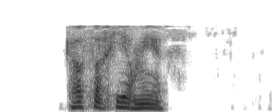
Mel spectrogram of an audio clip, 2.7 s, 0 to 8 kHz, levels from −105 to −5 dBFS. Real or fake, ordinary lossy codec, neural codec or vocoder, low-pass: real; AAC, 16 kbps; none; 7.2 kHz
